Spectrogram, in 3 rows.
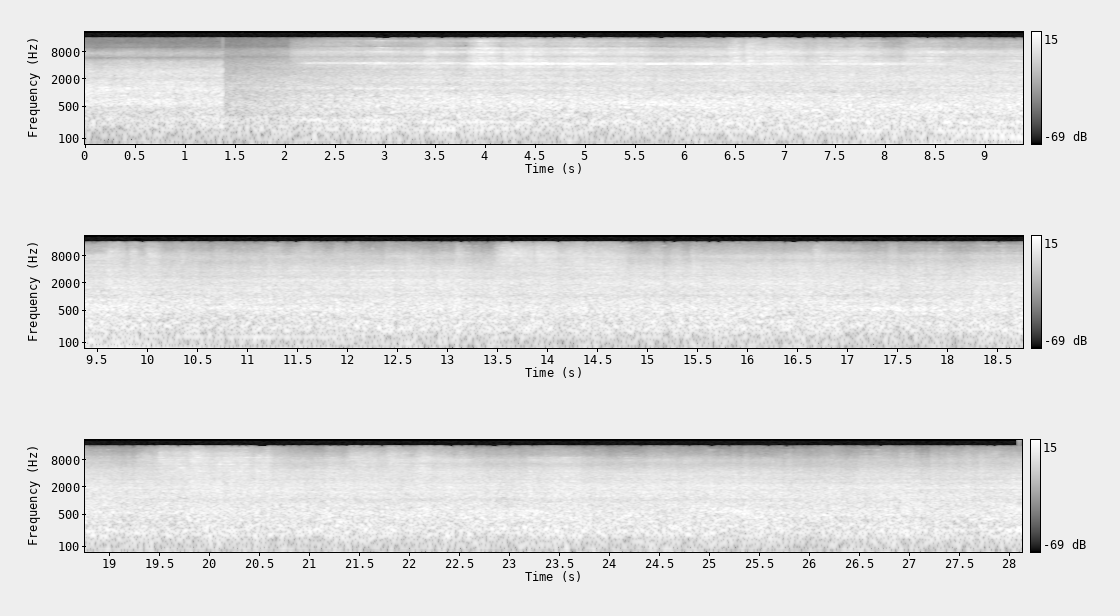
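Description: Container freight train behind a Siemens Eurosprinter class 189 electric locomotive rolling past: a steady rumble of wagon wheels clattering over the rails. A thin high wheel squeal runs for several seconds shortly after the start.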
